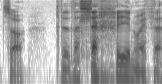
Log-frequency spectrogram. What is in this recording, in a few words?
"llechu", Welsh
